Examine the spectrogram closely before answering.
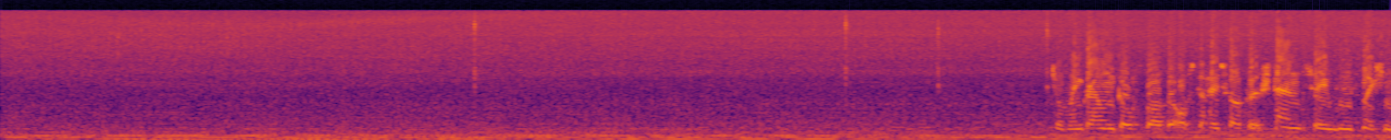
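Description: An aircraft engine drones low and steadily.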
